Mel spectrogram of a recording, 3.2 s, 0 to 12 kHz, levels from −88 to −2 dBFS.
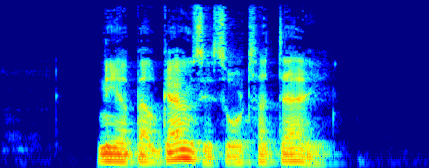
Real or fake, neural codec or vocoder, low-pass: real; none; 10.8 kHz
